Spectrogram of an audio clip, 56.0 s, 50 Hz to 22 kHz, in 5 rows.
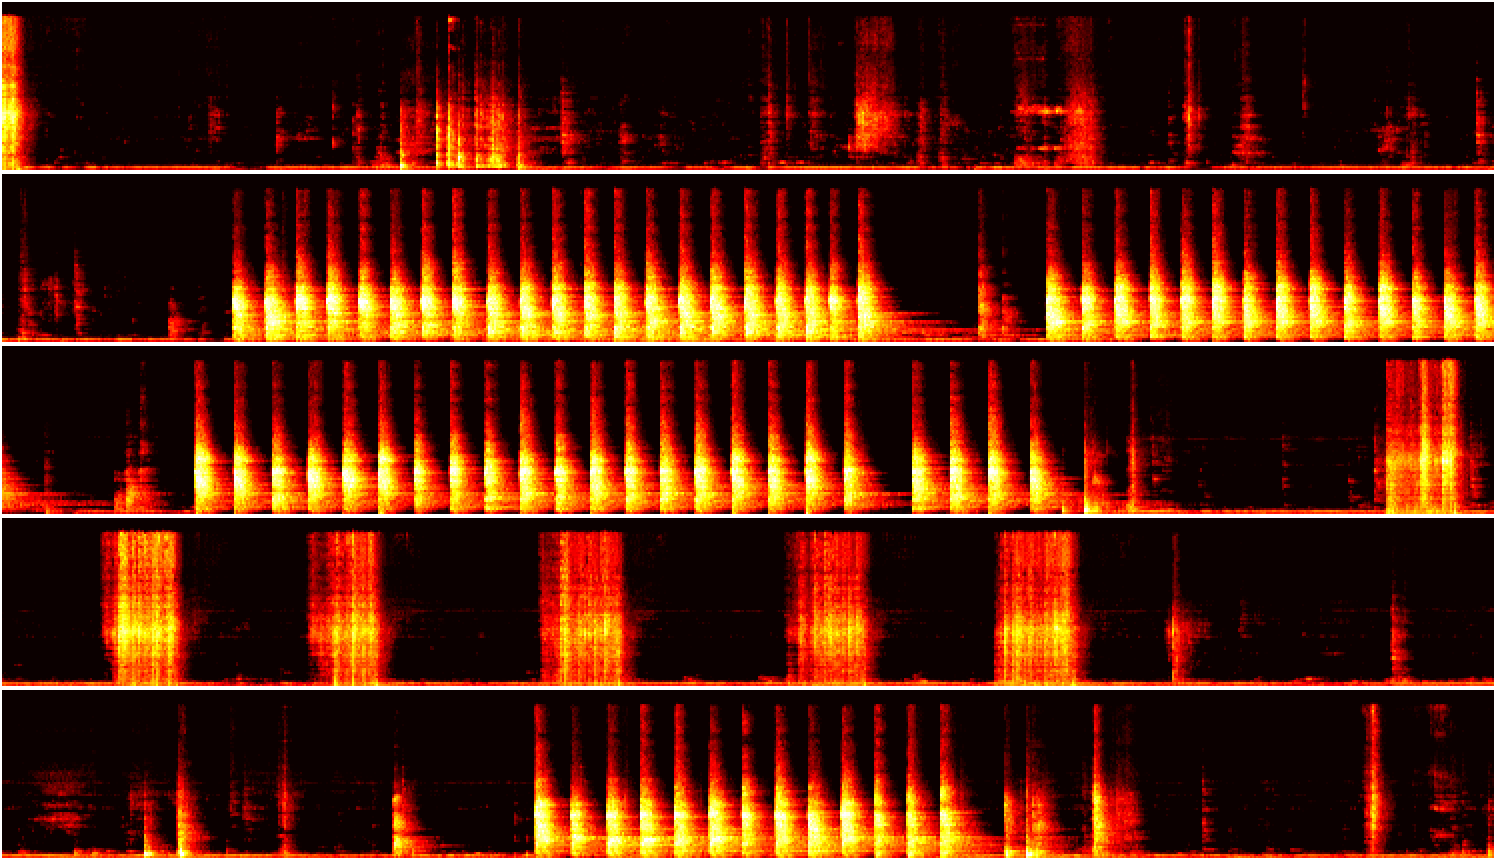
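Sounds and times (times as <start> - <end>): hammering on steel: 12.9 - 31.0, 48.8 - 53.4.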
